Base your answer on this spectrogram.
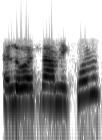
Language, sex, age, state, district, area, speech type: Kashmiri, female, 30-45, Jammu and Kashmir, Budgam, rural, conversation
